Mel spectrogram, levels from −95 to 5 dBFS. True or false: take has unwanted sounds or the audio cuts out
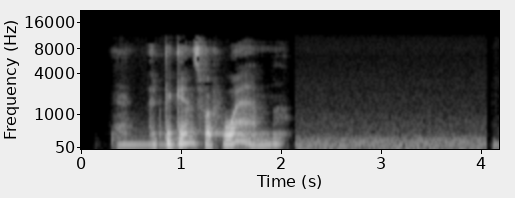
false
